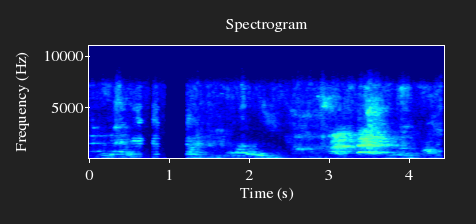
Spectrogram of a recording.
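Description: A dog barking, carried over online-meeting audio. The sound cuts out completely for a moment about a second in.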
